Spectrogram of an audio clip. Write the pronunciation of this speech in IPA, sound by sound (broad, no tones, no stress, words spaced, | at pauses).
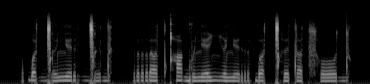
ɓʌɡ͡ǀɘlʲɘrɡ͡ǀɘd | rʌdqʰʌ ɡulʲɛʎɘ lʲɘrɓʌǀʰɘtʌ t͡sʰod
